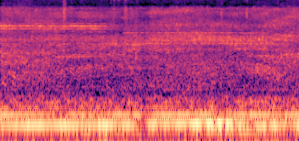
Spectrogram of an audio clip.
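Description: A steady low rumble that swells and eases, with a faint thin high tone in the first second and a half.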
